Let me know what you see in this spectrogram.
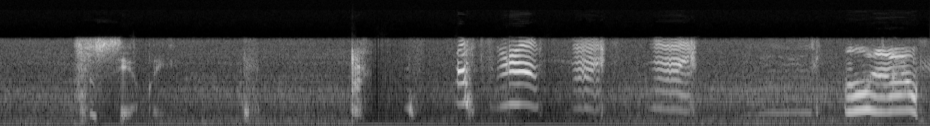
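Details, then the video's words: Pet fox at play giving a series of short, wobbling, high whines and yips, spaced irregularly, closing with a longer quavering cry; a person talks between calls. "Домашняя лиса играет"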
